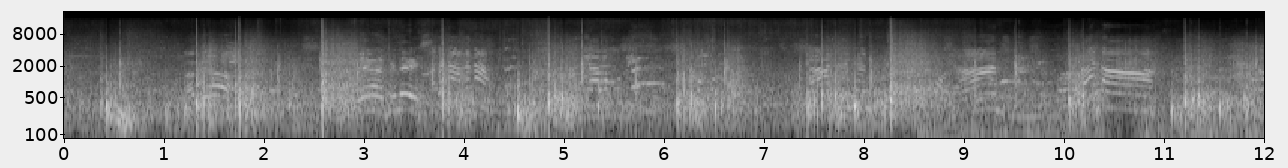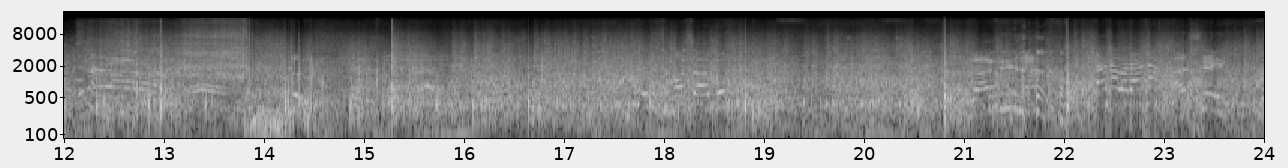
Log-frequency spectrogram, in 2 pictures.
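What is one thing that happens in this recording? Children shout and squeal excitedly nearby.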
